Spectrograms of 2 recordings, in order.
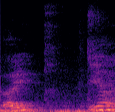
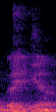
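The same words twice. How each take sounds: First: The name is split with a break inside. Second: The name is said smoothly without a break. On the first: The speaker calls it wrong. "Kalau dipisah" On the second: The speaker calls it right. "jangan dipisah, sambung"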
